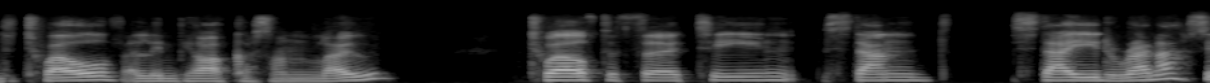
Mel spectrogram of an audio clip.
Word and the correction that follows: Stade de Rennes: is it? I think that's just pronounced on loan. – Stade de Rennes, that. – Yes, Stade de Rennes, yeah.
